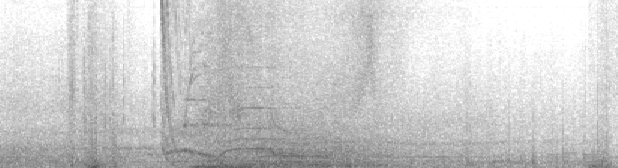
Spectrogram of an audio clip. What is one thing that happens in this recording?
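Wind rushes loudly past during a fast dive.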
